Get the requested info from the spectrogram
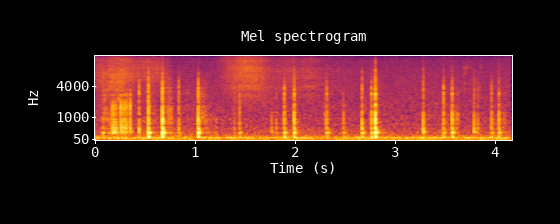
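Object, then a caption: Cardboard gift box. Long painted nails tap and scratch the printed surface of a hollow red printed cardboard moon cake gift box held up close. The result is a quick, irregular run of short, dry taps with a low hollow body and little ring, over a soft scratchy patter.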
